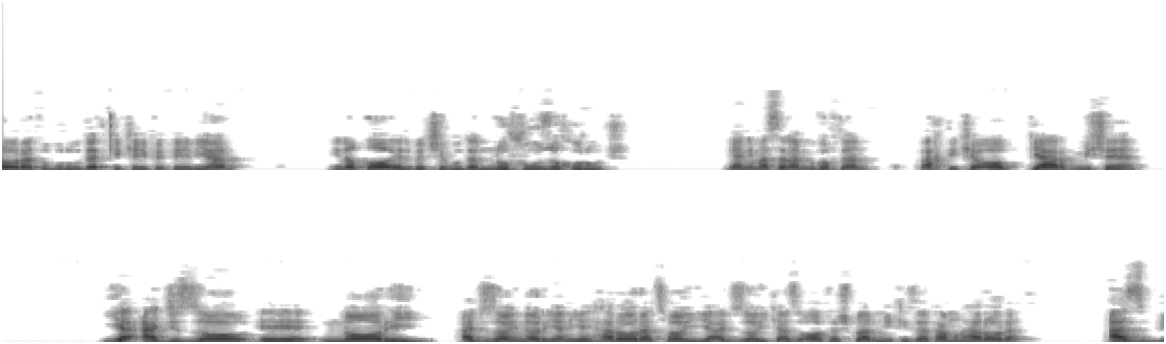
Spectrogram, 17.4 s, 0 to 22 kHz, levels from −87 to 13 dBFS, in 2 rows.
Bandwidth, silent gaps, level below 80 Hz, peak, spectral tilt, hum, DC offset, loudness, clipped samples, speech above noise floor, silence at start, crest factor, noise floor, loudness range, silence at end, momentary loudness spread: 9.4 kHz; none; -60 dBFS; -2 dBFS; -6 dB/octave; 50 Hz at -60 dBFS; under 0.1%; -21 LUFS; under 0.1%; 60 dB; 0 s; 18 dB; -81 dBFS; 5 LU; 0 s; 10 LU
